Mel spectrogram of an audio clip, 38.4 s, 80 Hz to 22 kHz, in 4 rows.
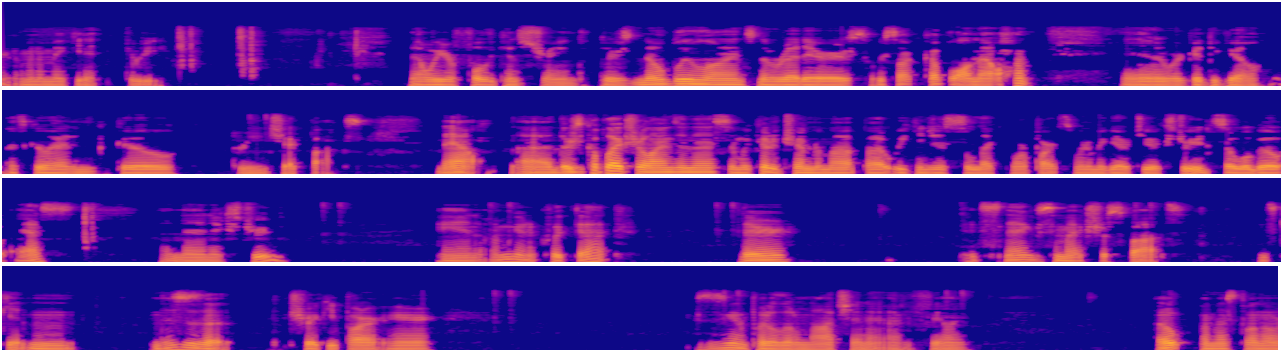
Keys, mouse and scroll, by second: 1.1 KP_3, 1.5 KP_Enter, 3.0 middle click, 4.7 right click, 11.2 click, 14.6 middle click, 19.6 s, 21.4 click, 22.6 click, 24.3 click, 25.5 right click, 27.4 click, 32.2 click, 34.0 click, 34.9 middle click, 35.6 click.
